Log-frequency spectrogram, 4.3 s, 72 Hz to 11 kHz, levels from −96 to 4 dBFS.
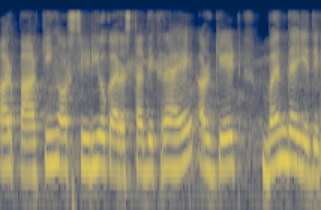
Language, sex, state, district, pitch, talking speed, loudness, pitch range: Hindi, female, Punjab, Pathankot, 200 Hz, 225 wpm, -15 LUFS, 190-210 Hz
